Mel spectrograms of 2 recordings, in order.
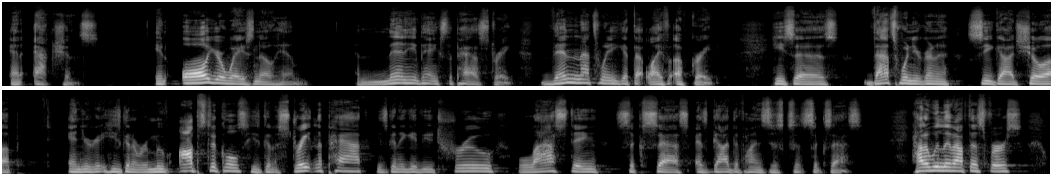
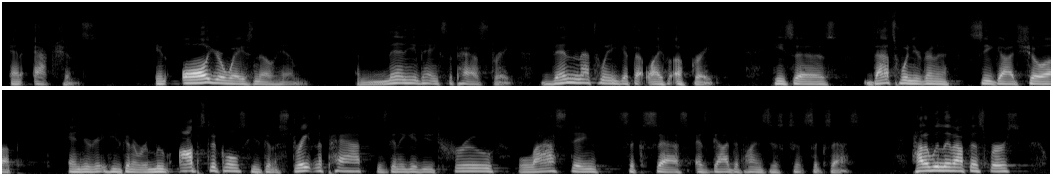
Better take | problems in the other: first | muffled; very; fading above 2 kHz

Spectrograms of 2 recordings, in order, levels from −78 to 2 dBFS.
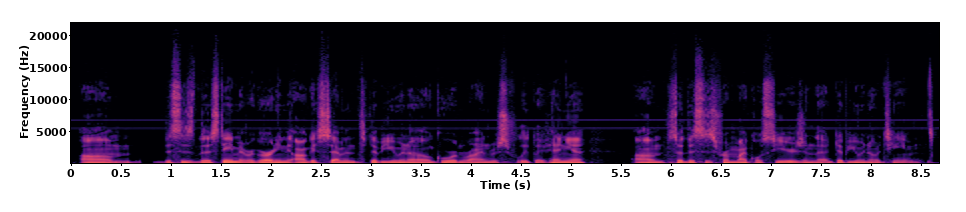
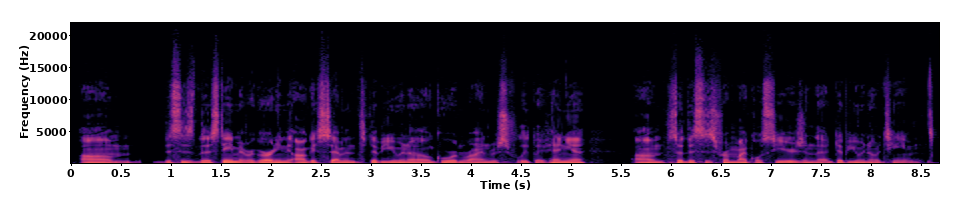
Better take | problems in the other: second | high-pitched whine; faint; throughout; 7 kHz, 35 dB below the speech

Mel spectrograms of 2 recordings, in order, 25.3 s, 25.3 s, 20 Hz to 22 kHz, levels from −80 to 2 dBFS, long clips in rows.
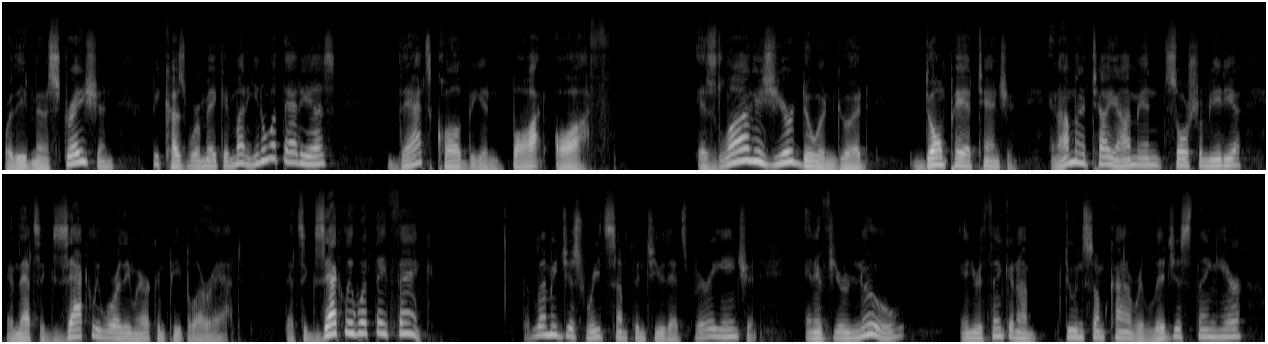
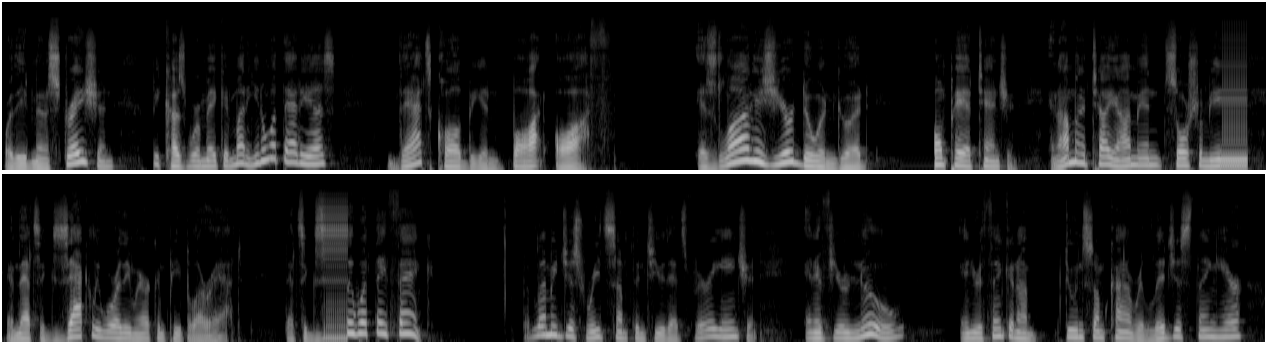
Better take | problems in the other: first | audio freezing; at 9 s, at 12 s and at 16 s

